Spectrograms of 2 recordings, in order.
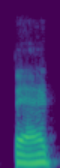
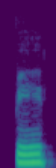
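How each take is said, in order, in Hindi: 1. स्वर खुला है, 'ae' जैसा। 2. स्वर बंद है, 'e' जैसा। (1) "আমরা প্যাট বলবো না" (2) "আমরা পেট বলবো"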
